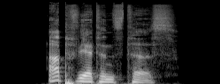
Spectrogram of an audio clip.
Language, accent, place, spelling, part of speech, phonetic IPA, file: German, Germany, Berlin, abwertendstes, adjective, [ˈapˌveːɐ̯tn̩t͡stəs], De-abwertendstes.ogg
- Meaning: strong/mixed nominative/accusative neuter singular superlative degree of abwertend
